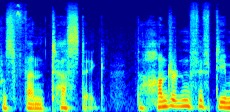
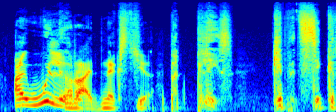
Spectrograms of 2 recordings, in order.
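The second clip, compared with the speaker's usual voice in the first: put-on barked out in a thick Russian accent. Retelling someone's promise to ride next year: barked in a thick Russian accent. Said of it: "he barked in his thick Russian accent".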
